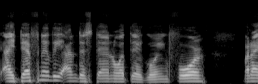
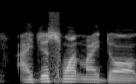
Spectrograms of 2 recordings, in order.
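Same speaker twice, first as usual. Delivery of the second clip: low, deep, flat, level, even monotone; 5 semitones lower than usual. Imitating Superman answering Lex, who is trying to troll him, in a monotone delivery. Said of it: "he has this monotone delivery where he's just like".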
